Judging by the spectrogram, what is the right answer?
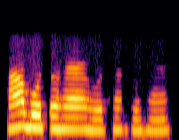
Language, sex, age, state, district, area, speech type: Urdu, female, 18-30, Bihar, Khagaria, rural, conversation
